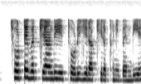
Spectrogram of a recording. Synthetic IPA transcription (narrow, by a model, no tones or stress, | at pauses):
t͡ʃʰoːʈeːbətːʃejãːd̪iːt̪ʰoːɽiːd͡ʒiːɾaːkʰːiːɾəkʰɳiːpɛ̃ːnd̪iːɛː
